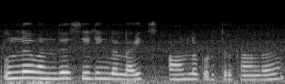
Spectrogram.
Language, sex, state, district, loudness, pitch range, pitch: Tamil, female, Tamil Nadu, Chennai, -16 LUFS, 230-275 Hz, 255 Hz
